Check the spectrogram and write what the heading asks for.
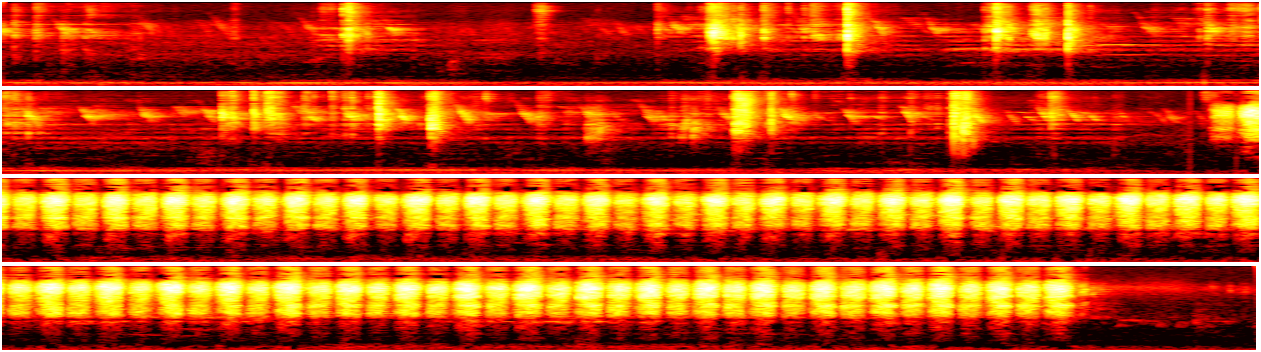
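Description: Knife scraping and cutting the skin off young cassava roots: scattered clicks and scrapes over a low steady hum. About halfway through this gives way to the cassava being rubbed on a hand-held metal grater, a rapid, even rasping at about four strokes a second.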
